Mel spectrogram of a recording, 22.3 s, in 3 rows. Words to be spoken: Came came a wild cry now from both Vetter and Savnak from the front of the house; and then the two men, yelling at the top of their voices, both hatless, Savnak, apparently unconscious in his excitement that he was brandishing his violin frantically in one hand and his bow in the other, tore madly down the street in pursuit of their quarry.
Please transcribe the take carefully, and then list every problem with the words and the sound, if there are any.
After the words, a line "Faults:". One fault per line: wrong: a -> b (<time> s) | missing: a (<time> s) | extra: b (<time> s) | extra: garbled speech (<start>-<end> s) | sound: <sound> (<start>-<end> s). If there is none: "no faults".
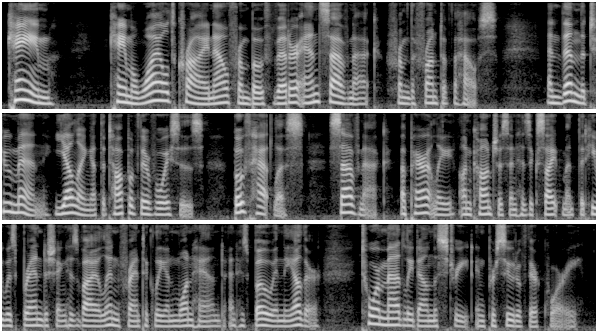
Came came a wild cry now from both Vetter and Savnak from the front of the house; and then the two men, yelling at the top of their voices, both hatless, Savnak, apparently unconscious in his excitement that he was brandishing his violin frantically in one hand and his bow in the other, tore madly down the street in pursuit of their quarry.
Faults:
no faults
